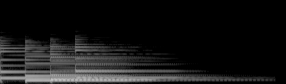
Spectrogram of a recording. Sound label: Eb Major 7th Flat 5th, Ukulele; EbM7b5; arpeggiated; JGuitar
